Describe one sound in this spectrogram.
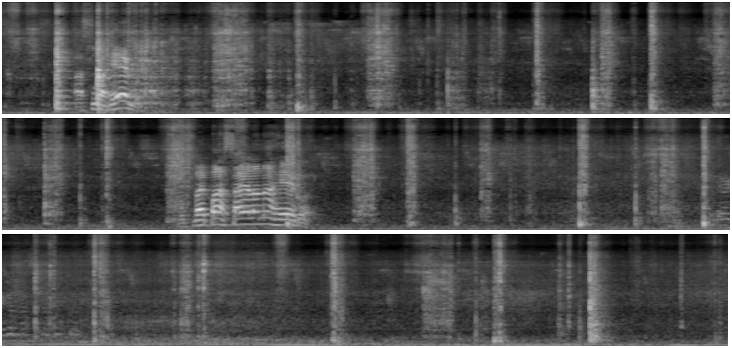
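A trowel scrapes and knocks wet mortar in a wheelbarrow.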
